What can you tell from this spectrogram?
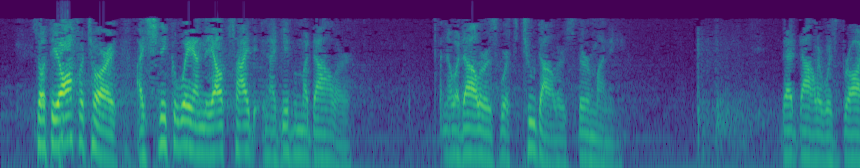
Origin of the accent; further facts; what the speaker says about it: Muskegon, Michigan, United States; born there; It's not my fault that I was born in Muskegon, Michigan, of a father and a mother who loved me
